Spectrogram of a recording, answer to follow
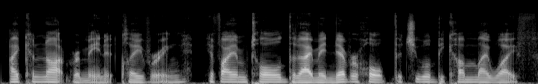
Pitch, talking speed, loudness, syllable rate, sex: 105 Hz, 225 wpm, -21 LUFS, 5.5 syllables/s, male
